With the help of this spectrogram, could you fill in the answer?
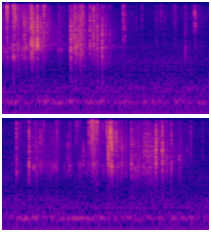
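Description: A metal blade carves scored cubes off a solid, hand-sized yellow soap bar, producing bright, crisp crumbling and crinkling scrapes in short bursts. The cube pieces break away with dry crackles, and a faint low hum sits steadily beneath them.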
